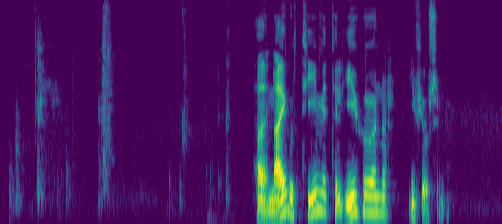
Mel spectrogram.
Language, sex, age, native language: Icelandic, male, 30-39, Icelandic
